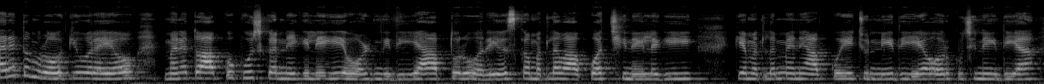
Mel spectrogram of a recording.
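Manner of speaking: plain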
